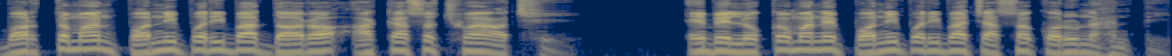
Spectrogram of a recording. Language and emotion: Odia, neutral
